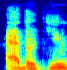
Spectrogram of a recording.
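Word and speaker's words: abrdn: next you exited with fin mice to It's pronounced Aberdine but it's spelled a DN all in non-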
